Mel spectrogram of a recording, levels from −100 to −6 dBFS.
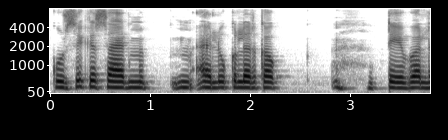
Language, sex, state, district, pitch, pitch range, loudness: Hindi, female, Jharkhand, Deoghar, 205 Hz, 195-210 Hz, -16 LUFS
